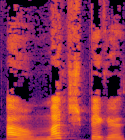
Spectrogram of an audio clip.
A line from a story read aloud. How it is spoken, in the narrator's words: cried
